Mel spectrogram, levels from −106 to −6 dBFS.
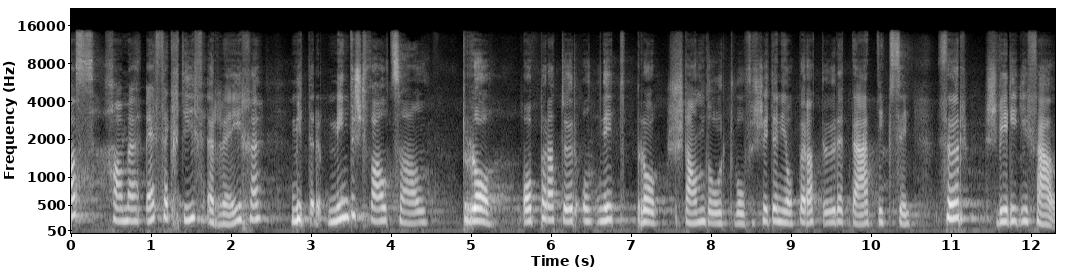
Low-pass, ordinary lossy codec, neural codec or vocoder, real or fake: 14.4 kHz; none; codec, 44.1 kHz, 2.6 kbps, SNAC; fake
